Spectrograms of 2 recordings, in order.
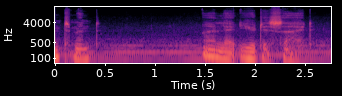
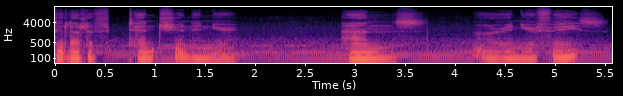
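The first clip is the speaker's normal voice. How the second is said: guided relaxation; 8 dB quieter than usual. Acted. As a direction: ease them toward sleep, unhurried.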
